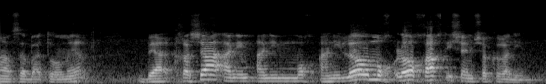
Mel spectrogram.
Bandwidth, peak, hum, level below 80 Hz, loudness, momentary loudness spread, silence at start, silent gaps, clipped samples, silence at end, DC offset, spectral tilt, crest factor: 12 kHz; -6 dBFS; none; -52 dBFS; -23 LUFS; 11 LU; 0 s; none; under 0.1%; 0 s; under 0.1%; -7 dB/octave; 16 dB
